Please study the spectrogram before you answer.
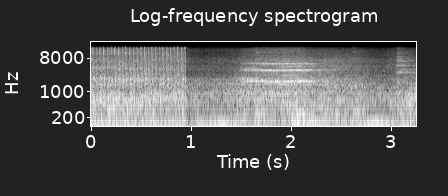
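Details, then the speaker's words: Kia Sorento 2.2 diesel (D4HB) at idle after blanking the extra EGR valve: a thin high whistle over the low rumble from a worn turbocharger, already judged beyond saving at diagnosis; the cause was the second EGR valve feeding debris into the turbo's cold side. "этот свист слушайте это то есть это свист уже очередной турбины дело в том что клиент уже хочет до ездить но не все до конца тут она в аварию не стала ну на самом деле то есть когда человек приехал на диагностику то есть уже сказали что турбокомпрессор не жилец"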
